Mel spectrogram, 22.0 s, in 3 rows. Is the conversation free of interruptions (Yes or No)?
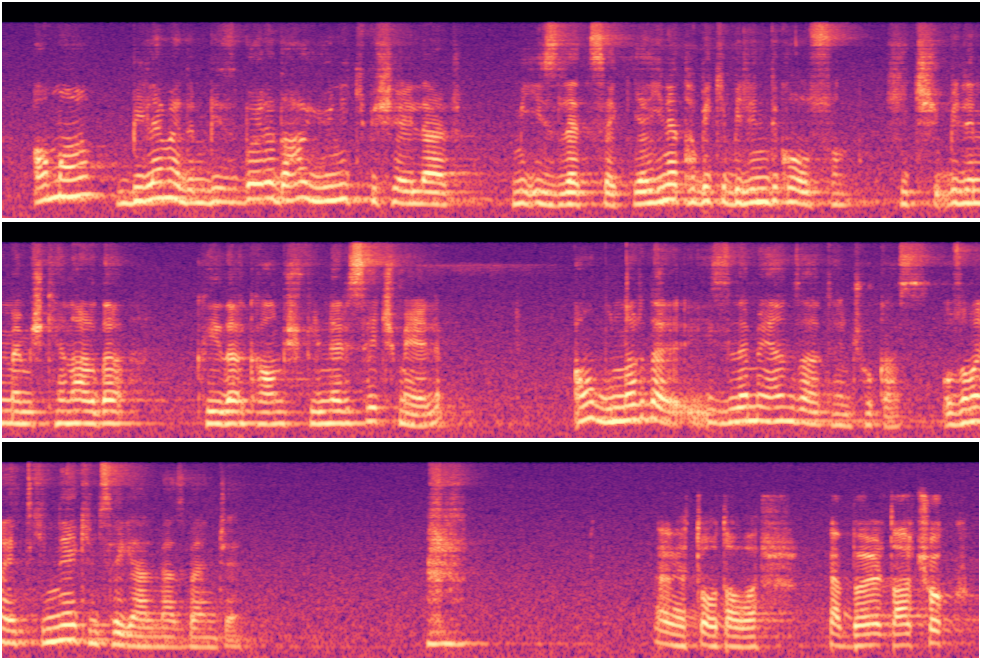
Yes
